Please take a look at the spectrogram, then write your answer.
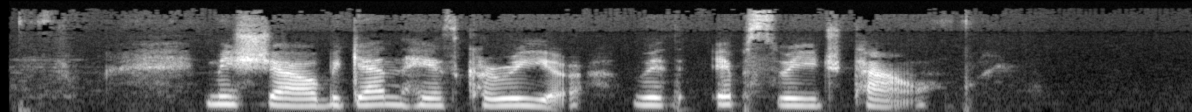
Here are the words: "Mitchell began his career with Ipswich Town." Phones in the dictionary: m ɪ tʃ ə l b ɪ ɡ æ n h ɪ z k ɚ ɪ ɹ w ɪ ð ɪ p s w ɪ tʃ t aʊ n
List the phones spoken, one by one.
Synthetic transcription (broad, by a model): m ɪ ʃ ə l b ɪ ɡ æ n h ɪ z k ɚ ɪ ɹ w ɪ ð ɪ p s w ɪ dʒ t aʊ n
